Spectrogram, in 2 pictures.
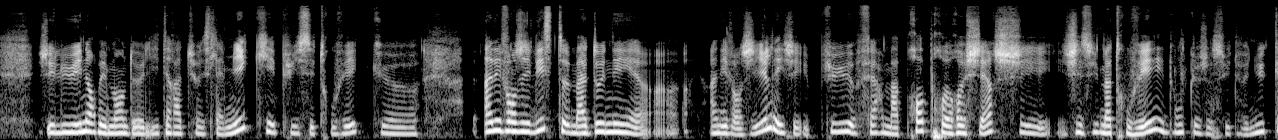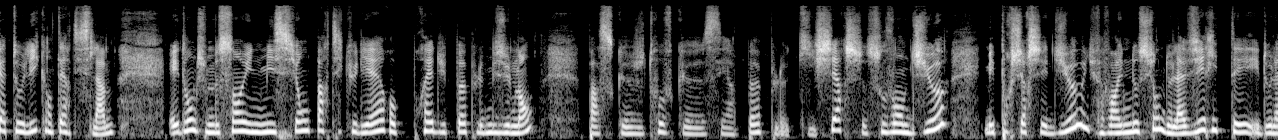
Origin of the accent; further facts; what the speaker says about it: France; je suis française et je me suis convertie au christianisme en terre d'islam alors que j'étais mariée à un musulman. Donc, je me suis convertie au catholicisme en terre d'islam.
